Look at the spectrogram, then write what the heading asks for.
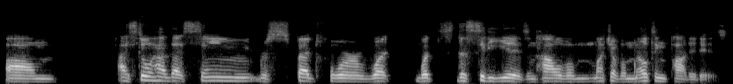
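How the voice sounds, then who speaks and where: A man in his thirties, a city program director, answering interview questions in a relaxed way with lots of fillers and restarts. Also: fairly high pitch, measured pace, dry recording, muffled recording. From Puerto Rico.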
